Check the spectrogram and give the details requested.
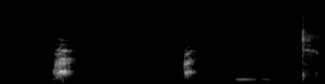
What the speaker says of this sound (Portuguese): Meu cachorro está muito bravo.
